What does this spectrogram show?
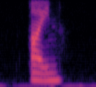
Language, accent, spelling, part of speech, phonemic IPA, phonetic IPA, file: Armenian, Eastern Armenian, այն, determiner, /ɑjn/, [ɑjn], Hy-այն.ogg
- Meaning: 1. that, those, yon (far from the listener) 2. those (farther from both speaker and listener)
